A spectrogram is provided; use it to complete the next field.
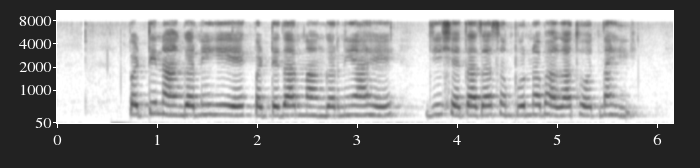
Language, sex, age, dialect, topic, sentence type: Marathi, female, 18-24, Standard Marathi, agriculture, statement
